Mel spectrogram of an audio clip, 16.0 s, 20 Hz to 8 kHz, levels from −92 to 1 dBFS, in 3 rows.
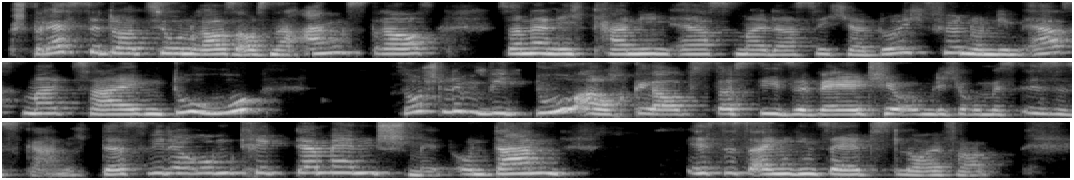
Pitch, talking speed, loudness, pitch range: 260 Hz, 185 wpm, -25 LUFS, 240-295 Hz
